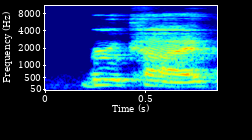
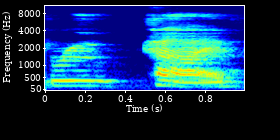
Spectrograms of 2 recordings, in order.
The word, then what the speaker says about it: Beerchive: It's Beerchive? – Beerchive, but that's okay. That's a lot of people say, because you see that C in, and yeah. So you just gotta say Beerchive and Beerchive, but no, it's Beerchive, like archive, brewing archive.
